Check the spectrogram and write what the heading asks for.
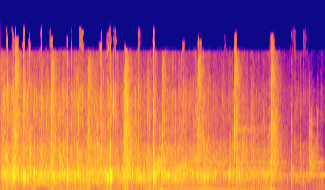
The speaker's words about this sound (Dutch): Graag een hartelijk applaus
